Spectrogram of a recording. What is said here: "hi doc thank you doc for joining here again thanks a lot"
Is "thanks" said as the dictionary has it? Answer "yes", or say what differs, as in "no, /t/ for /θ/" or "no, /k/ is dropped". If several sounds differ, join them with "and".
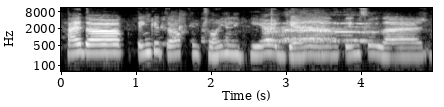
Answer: no, /t/ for /θ/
